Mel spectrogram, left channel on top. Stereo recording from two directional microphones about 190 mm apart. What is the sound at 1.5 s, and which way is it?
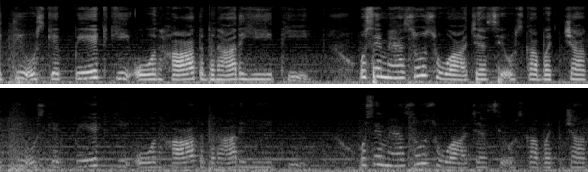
A woman's voice, 50° left (ahead or behind).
